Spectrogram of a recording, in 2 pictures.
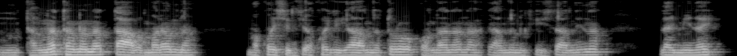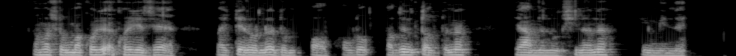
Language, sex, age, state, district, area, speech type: Manipuri, male, 45-60, Manipur, Imphal West, urban, spontaneous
